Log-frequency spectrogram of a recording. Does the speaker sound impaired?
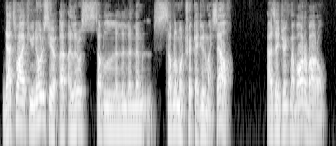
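Yes: stutter; stutter since childhood, severe growing up, singing to avoid talking; age 50, still stutters, occasionally gets stuck, uses speech structure and techniques to manage blocks; trouble with l, sometimes r, cannot always say own name, inserts pauses, fillers; here repeated sounds, prolonged sounds.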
